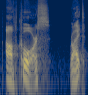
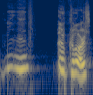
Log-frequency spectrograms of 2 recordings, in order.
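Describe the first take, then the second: First: Said in the usual way. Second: Loud, higher, knowing mock reply; loud sarcastic "Mm, of course". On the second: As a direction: toss it back with heavy sarcasm. Sarcastic inner reply to excuse.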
